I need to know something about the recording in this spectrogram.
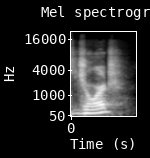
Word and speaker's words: Georges: I think the thing with, and the S is silent in George, by the way. It's not popularly known because you don't hear his name out loud much. But I don't know why it's spelled with an S. It's not Georges, it's George. It's just George.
